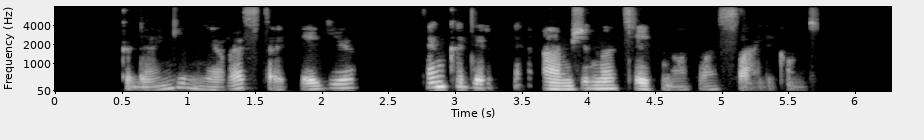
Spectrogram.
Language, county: Lithuanian, Vilnius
